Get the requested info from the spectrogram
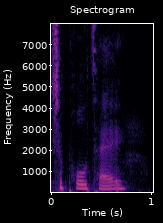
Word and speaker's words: Chipotle: My mom calls it Chipotle. – Oh, Chipotle.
